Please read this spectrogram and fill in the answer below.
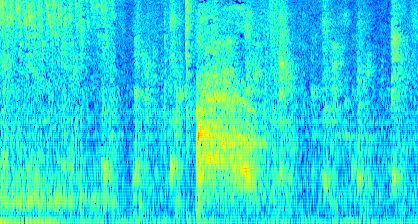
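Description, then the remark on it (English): A dog, Tessie, lapping water: soft, quick wet slurps repeat irregularly at low volume, with one louder, brighter splash of sound partway through. No one speaks. “So, yes, the lapping sound is the dog”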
